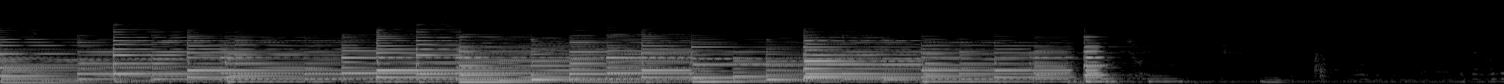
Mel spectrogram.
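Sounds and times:
piano: 0.0s - 11.4s.

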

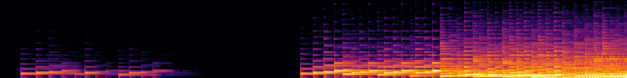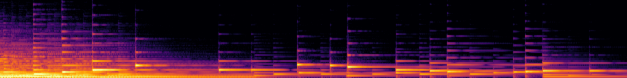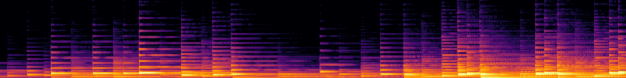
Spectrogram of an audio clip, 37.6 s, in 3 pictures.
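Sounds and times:
piano: 0.4s - 3.5s, 6.0s - 37.5s.

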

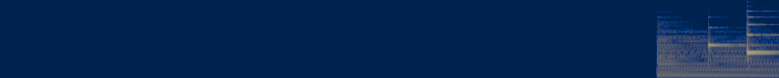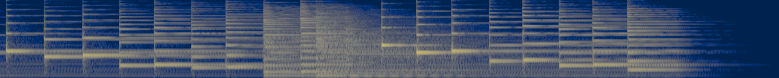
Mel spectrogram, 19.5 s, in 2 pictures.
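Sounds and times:
piano: 8.2s - 18.7s.

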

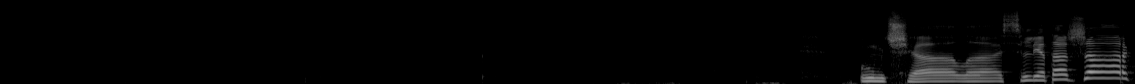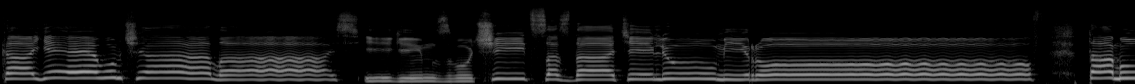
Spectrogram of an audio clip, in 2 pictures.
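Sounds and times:
vocals: 8.5s - 22.7s.

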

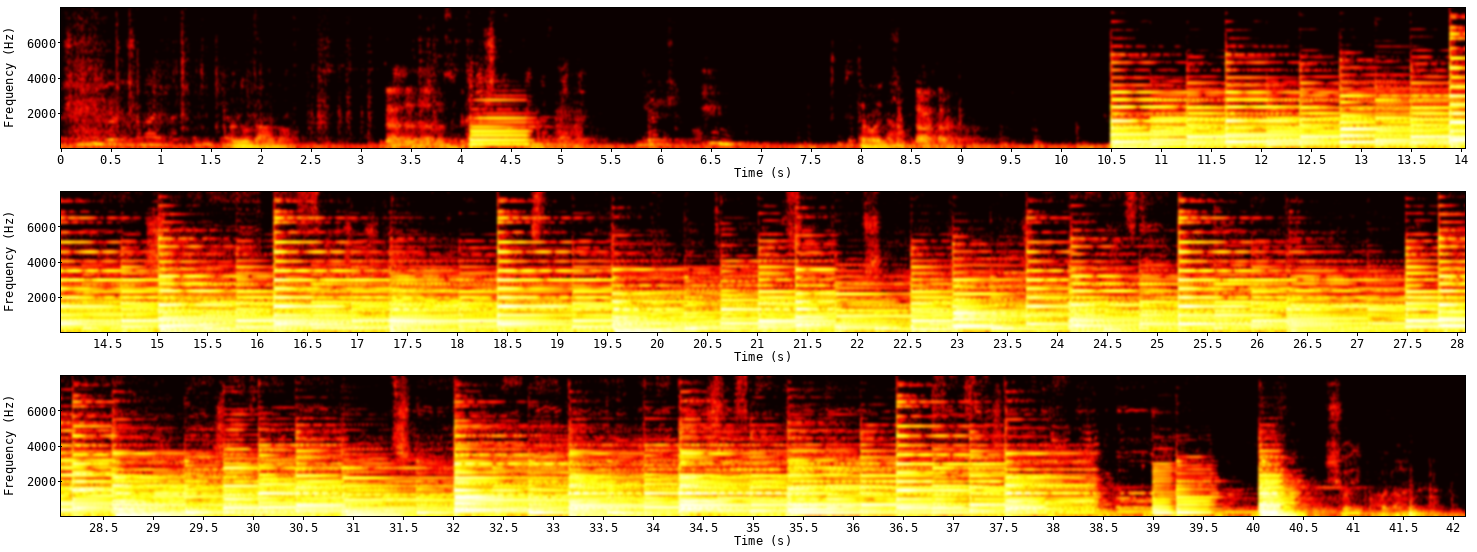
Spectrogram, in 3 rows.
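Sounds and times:
piano: 4.0s - 5.0s, 10.5s - 40.7s.

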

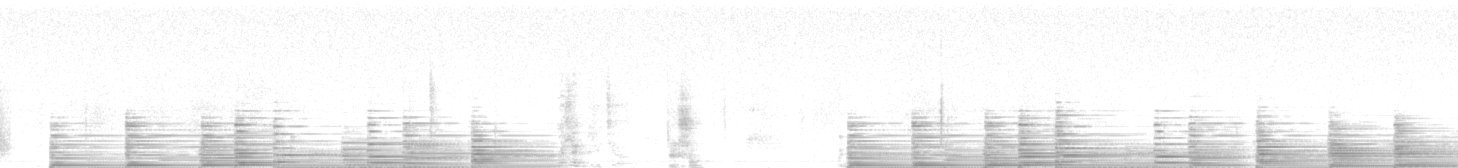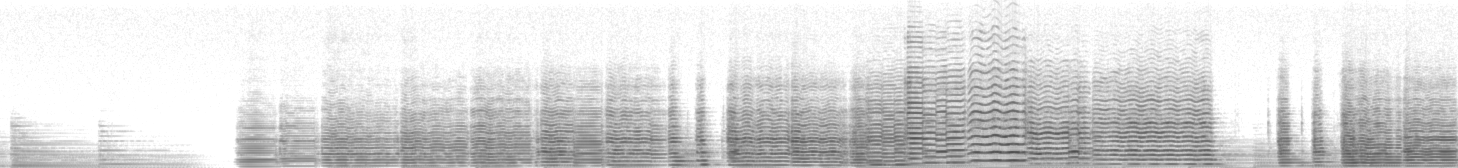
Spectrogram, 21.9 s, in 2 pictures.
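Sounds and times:
viola playing D: 12.7s - 21.8s.

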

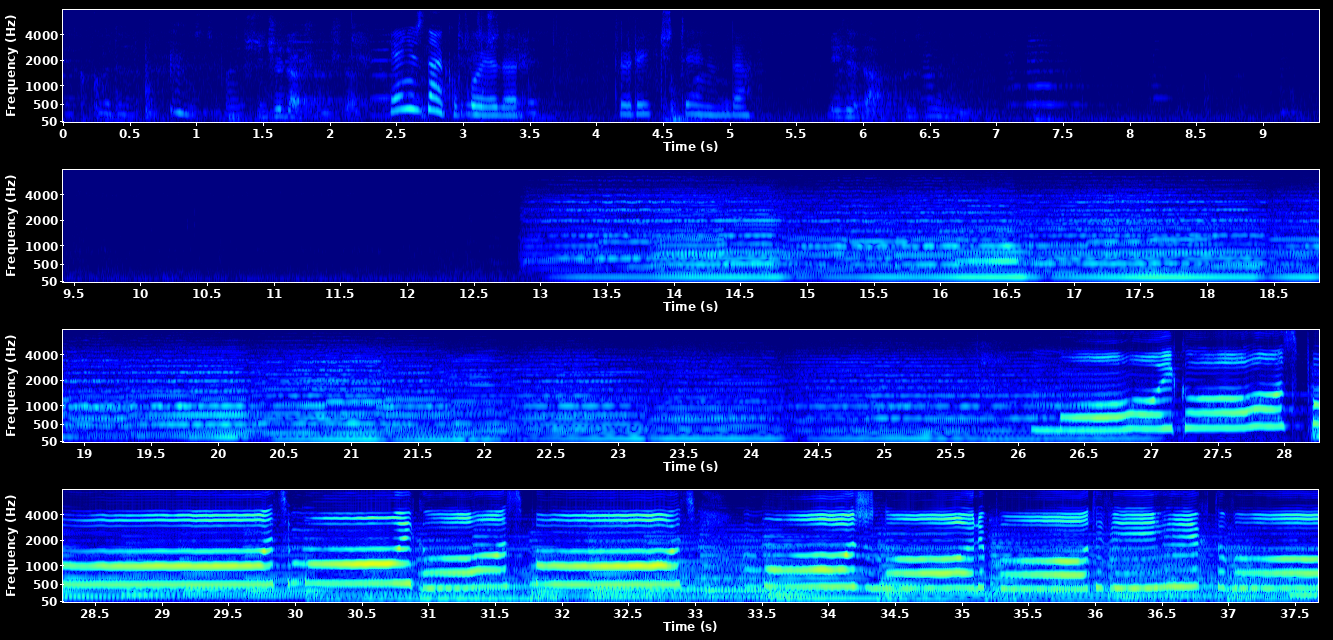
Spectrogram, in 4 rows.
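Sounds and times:
vocals: 0.0s - 1.1s, 26.0s - 37.6s.

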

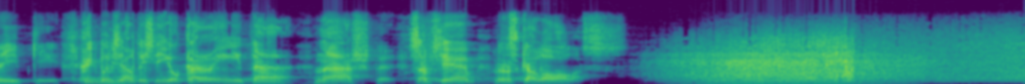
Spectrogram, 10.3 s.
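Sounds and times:
speech: 0.0s - 6.1s
slightly rough sea waves: 6.4s - 10.2s.

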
